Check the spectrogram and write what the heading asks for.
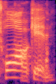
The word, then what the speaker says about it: Tarkin: Yeah, there's no R, but it is pronounced Talkin.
